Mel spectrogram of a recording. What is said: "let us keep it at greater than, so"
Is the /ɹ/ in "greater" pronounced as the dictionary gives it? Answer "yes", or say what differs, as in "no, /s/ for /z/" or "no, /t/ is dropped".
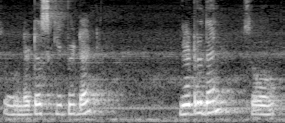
no, /ɹ/ is dropped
